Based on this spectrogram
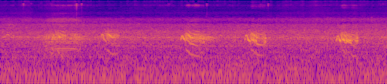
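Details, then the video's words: Teetar, the grey partridge, calling five loud, rasping notes in quick succession, each a short bright burst, against a constant low hum. "teetar ki boli | teetar ki awaaz | francolin voice | Partridge sound"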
